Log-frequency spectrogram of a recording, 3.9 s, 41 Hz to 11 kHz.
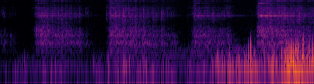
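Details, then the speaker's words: Mercedes CLA250/GLA250 (W205-platform belt), serpentine belt removed, water pump pulley spun by hand: rough, gritty growl in uneven bursts, louder each spin; worn-out water pump bearing. "sounds hideous bearing is shot sounds awful well that sucks water pump is a huge job on this thing"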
